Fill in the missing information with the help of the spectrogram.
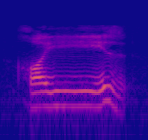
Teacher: If it's silent, and the letter before it is a silent ya, then in this case, we don't care even if there is a fatha. It will be light. · Light, because there is a ya before it.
